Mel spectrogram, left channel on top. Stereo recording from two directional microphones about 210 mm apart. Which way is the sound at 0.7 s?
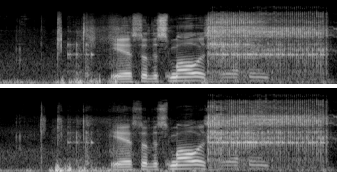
10° left (ahead or behind).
